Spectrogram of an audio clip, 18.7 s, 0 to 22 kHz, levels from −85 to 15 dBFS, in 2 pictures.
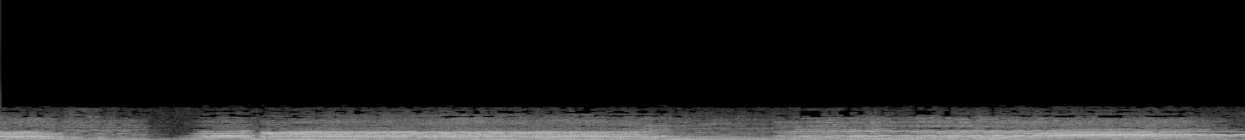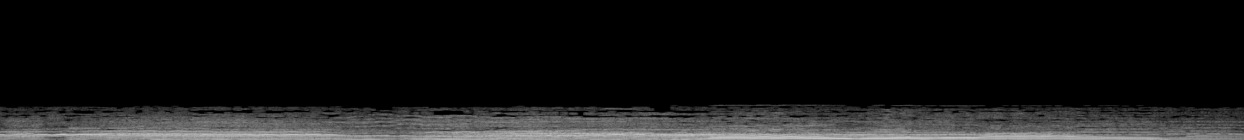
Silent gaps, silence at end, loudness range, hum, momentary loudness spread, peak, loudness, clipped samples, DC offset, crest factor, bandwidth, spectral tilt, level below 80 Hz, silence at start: none; 0 s; 6 LU; none; 13 LU; 0 dBFS; -13 LUFS; under 0.1%; under 0.1%; 12 dB; 5.4 kHz; -12.5 dB/octave; -40 dBFS; 0 s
